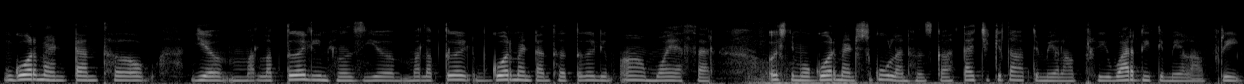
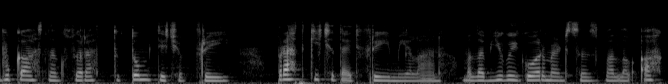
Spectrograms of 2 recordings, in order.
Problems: background sounds at intervals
